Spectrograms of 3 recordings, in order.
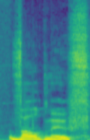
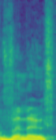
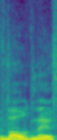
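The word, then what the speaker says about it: Wohlgemuth: Plus, I should probably add, and I should have mentioned that already, their sporting director, Ale, not um Fabian Vogmouth, not Vermouth, but Vogmouth. That's probably poor pronunciation.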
